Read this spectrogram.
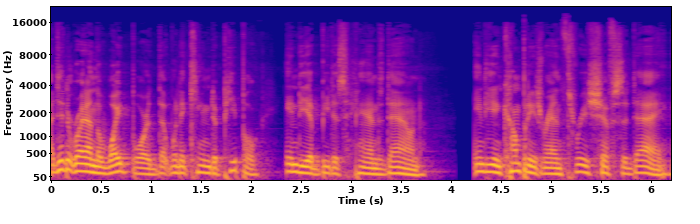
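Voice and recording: Behind this reading aloud in a natural voice, the background stays quiet.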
